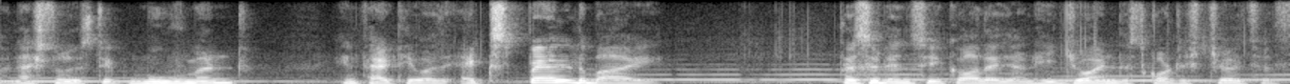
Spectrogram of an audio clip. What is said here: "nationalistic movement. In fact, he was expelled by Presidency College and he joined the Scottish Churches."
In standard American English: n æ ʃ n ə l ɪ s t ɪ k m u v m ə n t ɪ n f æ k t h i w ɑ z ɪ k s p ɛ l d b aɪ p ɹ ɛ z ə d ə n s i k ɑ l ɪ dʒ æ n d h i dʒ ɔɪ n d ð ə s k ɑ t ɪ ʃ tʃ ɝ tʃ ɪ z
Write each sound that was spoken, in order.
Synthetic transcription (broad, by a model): n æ ʃ n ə l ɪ s t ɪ k m u v m ə n t ɪ n f æ k t h i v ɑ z ɪ k s p ɛ l d b aɪ p ɹ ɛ s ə d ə n s i k ɑ l ɪ dʒ æ n d h i dʒ ɔɪ n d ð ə s k ɑ t ɪ ʃ tʃ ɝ tʃ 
